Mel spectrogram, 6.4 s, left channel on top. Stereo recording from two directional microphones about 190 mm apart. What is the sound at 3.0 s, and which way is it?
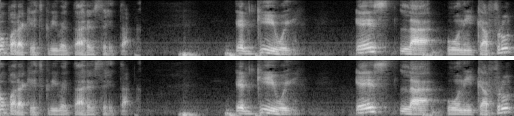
Speech, 50° left (ahead or behind).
